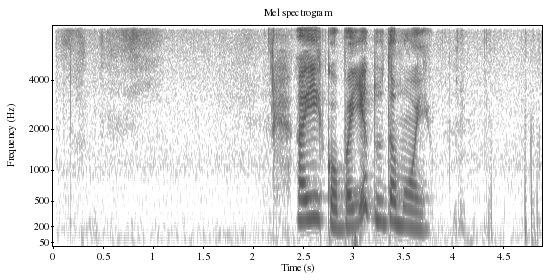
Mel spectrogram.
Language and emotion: Russian, neutral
